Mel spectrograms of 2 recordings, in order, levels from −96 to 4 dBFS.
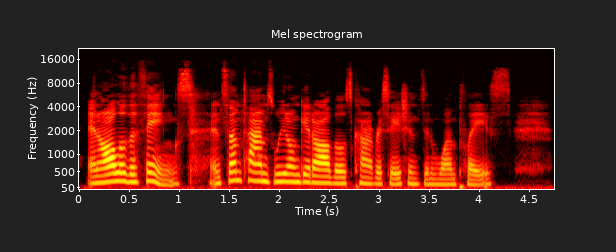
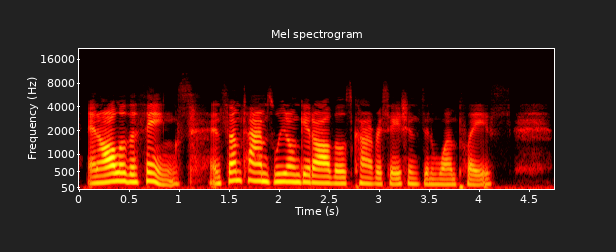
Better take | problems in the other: first | muffled; slightly; fading above 3 kHz

